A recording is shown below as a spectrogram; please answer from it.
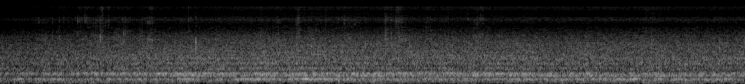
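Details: Constant humming drone of a honey bee colony during capture into a box, an even, unbroken buzz with little variation throughout and faint clicks above.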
